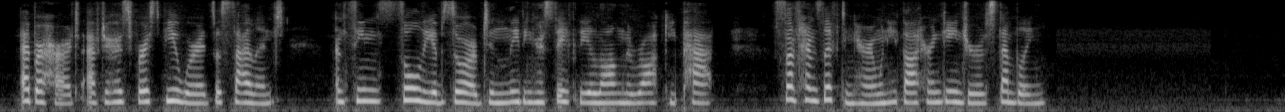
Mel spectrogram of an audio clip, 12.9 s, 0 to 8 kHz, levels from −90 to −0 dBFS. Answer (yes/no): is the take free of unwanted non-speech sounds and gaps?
yes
